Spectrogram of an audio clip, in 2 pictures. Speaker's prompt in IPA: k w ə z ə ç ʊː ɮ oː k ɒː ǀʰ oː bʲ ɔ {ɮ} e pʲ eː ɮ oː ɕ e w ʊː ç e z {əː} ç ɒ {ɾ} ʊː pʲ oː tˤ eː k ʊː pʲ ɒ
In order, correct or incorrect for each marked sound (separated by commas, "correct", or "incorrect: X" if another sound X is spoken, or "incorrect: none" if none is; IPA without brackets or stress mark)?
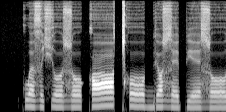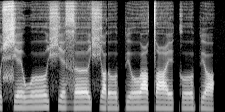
correct, correct, correct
